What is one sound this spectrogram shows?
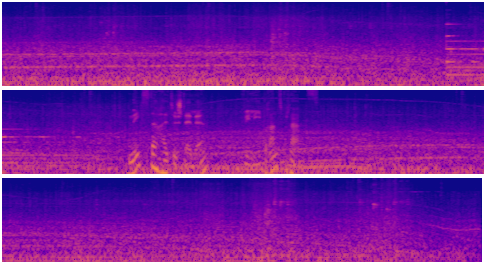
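A bus engine hums and whines steadily as the bus drives.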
